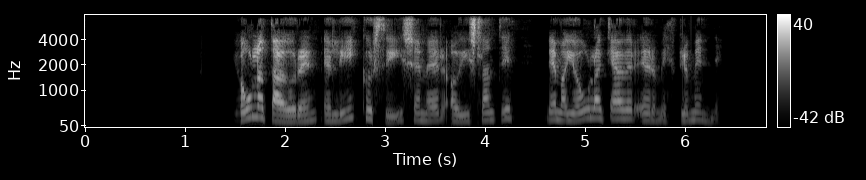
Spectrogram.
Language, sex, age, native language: Icelandic, female, 50-59, Icelandic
